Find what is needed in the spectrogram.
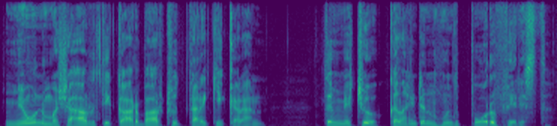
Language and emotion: Kashmiri, happy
